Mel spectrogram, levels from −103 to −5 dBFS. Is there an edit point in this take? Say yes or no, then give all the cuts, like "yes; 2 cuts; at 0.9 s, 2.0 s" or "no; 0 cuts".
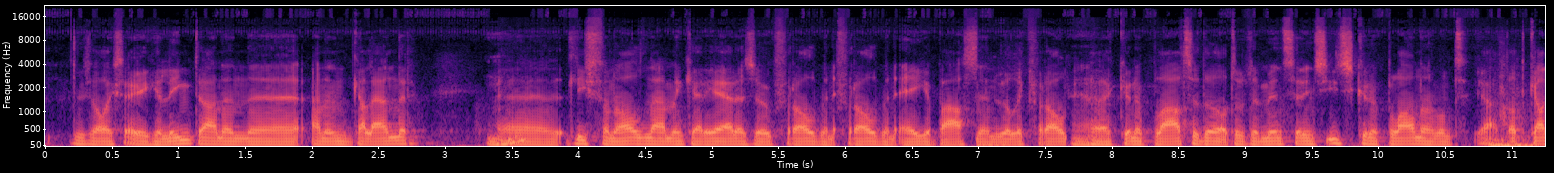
yes; 4 cuts; at 2.3 s, 5.9 s, 7.0 s, 7.7 s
